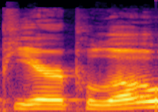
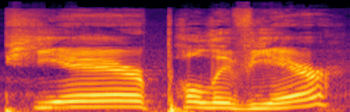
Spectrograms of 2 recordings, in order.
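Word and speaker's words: Pierre Poilievre: United States and Canada will you see with Pierre pulo or did I pronounce his name correctly Phil I'm sorry Pierre uh Pierre poier thank you bro I appreciate it yeah so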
